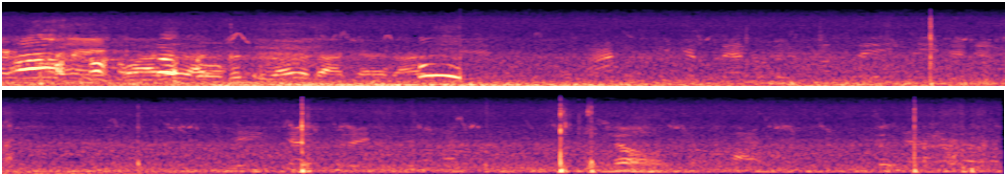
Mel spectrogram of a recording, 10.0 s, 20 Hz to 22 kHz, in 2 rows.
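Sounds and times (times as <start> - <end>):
low outdoor rumble: 0.0 - 7.3
faint voices: 0.0 - 10.0.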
